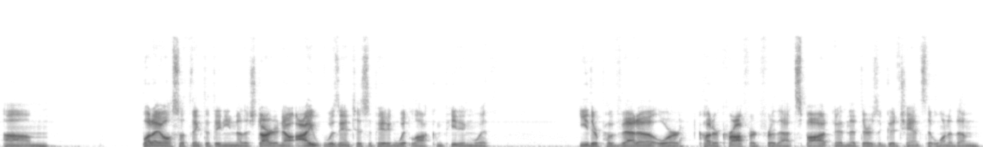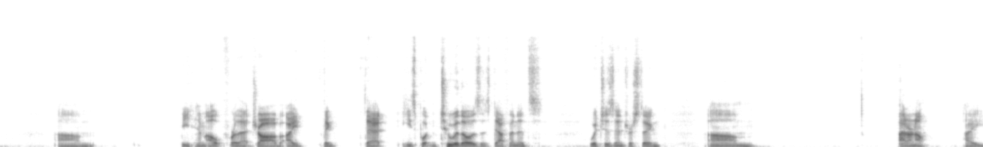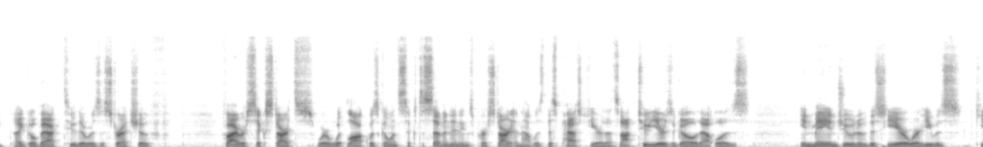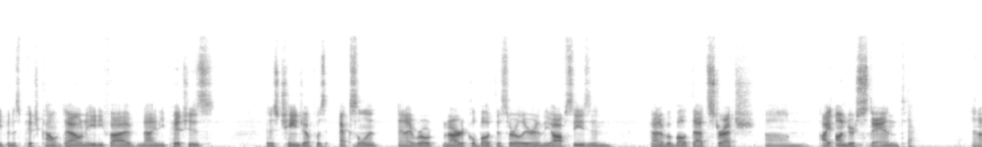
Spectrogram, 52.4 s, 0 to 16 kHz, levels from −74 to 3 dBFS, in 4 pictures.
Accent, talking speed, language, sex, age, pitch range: American, 160 wpm, English, male, 30-49, 85-100 Hz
